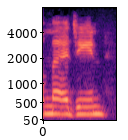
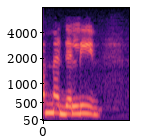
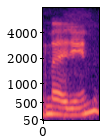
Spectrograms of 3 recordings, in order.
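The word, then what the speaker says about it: Medellín: So, so right now, Medellin, that's the real pronunciation. Everybody's like, ah, Medellin. But like uh, in, in, in Colombian Spanish, we call it Medellin.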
